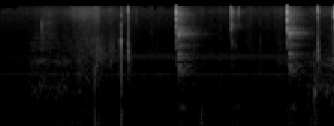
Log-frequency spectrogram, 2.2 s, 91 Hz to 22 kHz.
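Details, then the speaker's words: Line lock relay clicking on and off normally when the line lock button is pressed, during wiring tests of 2-step, nitrous and line lock; sharp dry clicks in small clusters over quiet room noise. "so yep i hear the line locker relay clicking on and off"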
